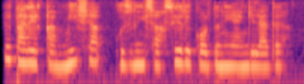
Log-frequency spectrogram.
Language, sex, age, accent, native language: Uzbek, female, 12-17, Namangan, Uzbek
